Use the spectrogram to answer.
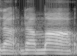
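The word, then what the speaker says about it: रमा: Yes, Rama with the long A at the end.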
